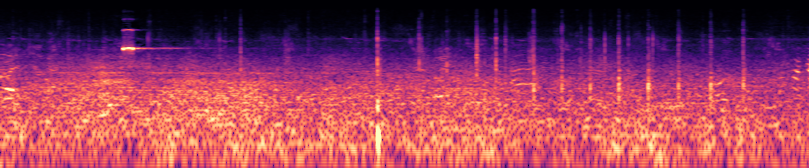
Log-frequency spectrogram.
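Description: A referee's whistle gives one short blast about a second in. A few seconds later a soccer ball is kicked with a single sharp thud, as players call out on the field.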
